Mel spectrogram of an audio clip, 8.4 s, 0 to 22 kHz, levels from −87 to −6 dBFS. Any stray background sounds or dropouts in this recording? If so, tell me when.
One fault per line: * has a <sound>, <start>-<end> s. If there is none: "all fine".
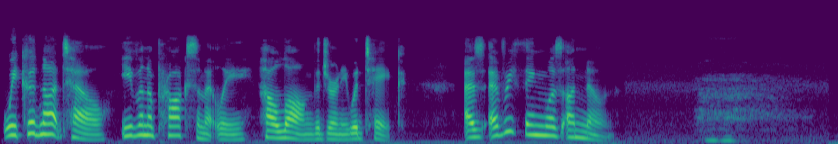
* has a sigh, 6.9-8.1 s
